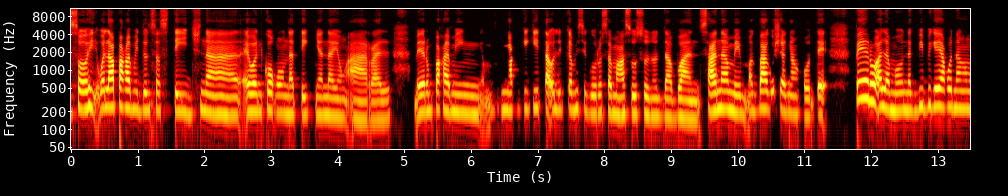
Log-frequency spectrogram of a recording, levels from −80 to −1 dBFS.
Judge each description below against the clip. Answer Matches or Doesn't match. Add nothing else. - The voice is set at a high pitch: Matches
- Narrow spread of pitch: Doesn't match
